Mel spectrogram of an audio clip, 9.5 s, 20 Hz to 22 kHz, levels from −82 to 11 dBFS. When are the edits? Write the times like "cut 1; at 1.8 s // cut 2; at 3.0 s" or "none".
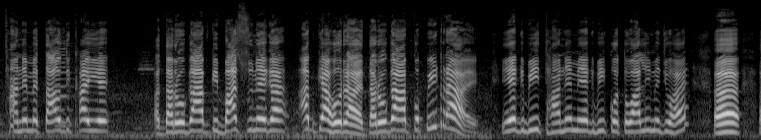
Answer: cut 1; at 6.2 s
